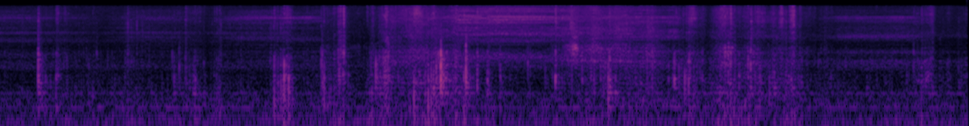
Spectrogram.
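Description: A mostly deflated yellow smiley-face PVC vinyl beach ball is held in both hands and squeezed and scratched with long black nails. The thin vinyl gives soft, irregular crinkling and scraping, with occasional sharper ticks and a low, quiet rumble underneath.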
